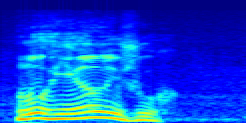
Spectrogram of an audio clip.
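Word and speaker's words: L'Orient-Le Jour: E aí, Luca, no jornal libanês, Lorient Lejour, né, que é um, enfim, um jornal importante no Líbano, há uma Como entrevista. É o nome do jornal? – Lorian Lejour. Mas é uma pronúncia impecável.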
